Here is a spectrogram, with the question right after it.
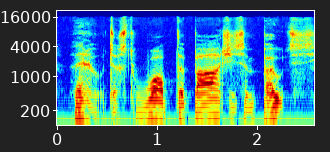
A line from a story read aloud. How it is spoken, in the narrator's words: he says grimly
